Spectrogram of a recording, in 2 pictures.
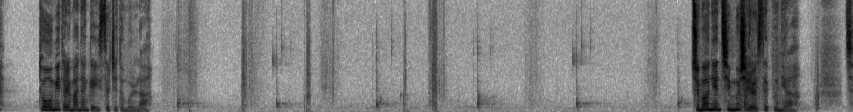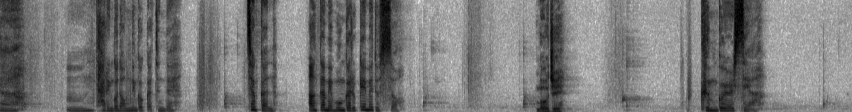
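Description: A young woman speaks calmly and quietly, close by.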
